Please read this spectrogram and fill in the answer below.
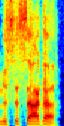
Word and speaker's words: Mississauga: Oh, like highly lives in Mississauga. Canada too. Mississauga. Oh Lord, they didn't teach all the phonics Mississauga in Pimaka. is Mississauga. It's not Mississauga. Mississauga. No, the U is the U is silent.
